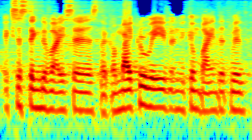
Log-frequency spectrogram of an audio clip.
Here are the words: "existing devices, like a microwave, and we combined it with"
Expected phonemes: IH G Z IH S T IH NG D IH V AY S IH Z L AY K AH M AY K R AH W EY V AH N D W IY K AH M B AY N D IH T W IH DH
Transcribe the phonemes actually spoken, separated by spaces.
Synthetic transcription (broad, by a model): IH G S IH S T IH NG D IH V AY S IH S L AY K AH M AY K R AH W EY V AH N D W IY K AH M B AY N D IH T W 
